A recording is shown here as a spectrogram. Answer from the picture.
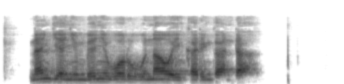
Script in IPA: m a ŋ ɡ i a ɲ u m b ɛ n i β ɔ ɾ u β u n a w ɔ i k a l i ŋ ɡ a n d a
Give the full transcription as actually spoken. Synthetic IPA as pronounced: n a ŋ ɡ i a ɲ u m b ɛ ɲ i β ɔ ɾ u β u n a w ɔ i k a ɾ i ŋ ɡ a n d a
